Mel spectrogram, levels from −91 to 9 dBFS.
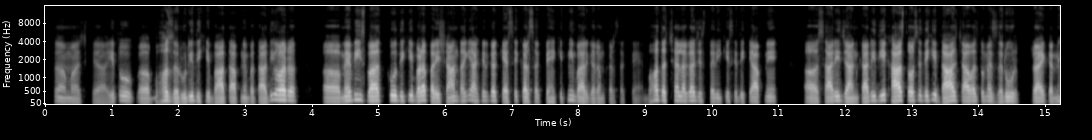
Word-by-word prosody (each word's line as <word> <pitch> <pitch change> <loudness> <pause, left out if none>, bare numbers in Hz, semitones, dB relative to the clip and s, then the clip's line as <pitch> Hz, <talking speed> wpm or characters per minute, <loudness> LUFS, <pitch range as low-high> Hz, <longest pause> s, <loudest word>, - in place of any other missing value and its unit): समझ 125 -4 -10 0.2
गया। 105 -1 -15
ये 110 +5 -9
तो 160 +3 -4
अ, 120 -4 -6
बहुत 135 +7 -1
ज़रूरी 125 +4 -1
देखिए 140 -1 -7
बात 125 +1 0
आपने 125 +2 -3
बता 120 -1 -3
दी 180 - -8
और 180 -2 +8 0.5
अ, 130 -1 -1
मैं 155 +4 +3
भी 190 +1 0
इस 175 - -8
बात 150 0 +7
को 175 - +6
देखिए 155 +2 -2
बड़ा 160 +3 +5
परेशान 130 +3 0
था 145 - -4
कि 180 - -9
आखिरकार 155 0 -1
कैसे 130 +5 -3
कर 135 -2 +1
सकते 130 -2 -9
हैं, 130 - -7
कितनी 155 +7 -9
बार 135 -5 -2
गरम 115 -1 -10
कर 110 - -15
सकते 105 0 -26
हैं। 105 - -27
बहुत 175 +6 0
अच्छा 160 +1 0
लगा 160 +1 +1
जिस 140 - -10
तरीके 130 +2 -8
से 145 +1 -15
देखिए 130 +1 -6
आपने 140 +2 -3 0.4
अ, 125 -1 -2
सारी 135 +4 0
जानकारी 130 +2 0
दी, 175 +4 +2
खासतौर 160 0 +5
से 170 - -7
देखिए 165 +3 0
दाल 155 +4 +7
चावल 145 -1 +1
तो 150 +1 -8
मैं 145 0 -5
ज़रूर 130 +1 -3 0.2
ट्राई 130 0 +2
करने 125 +2 -7
135 Hz, 225 wpm, -22 LUFS, 125-155 Hz, 0.5 s, और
